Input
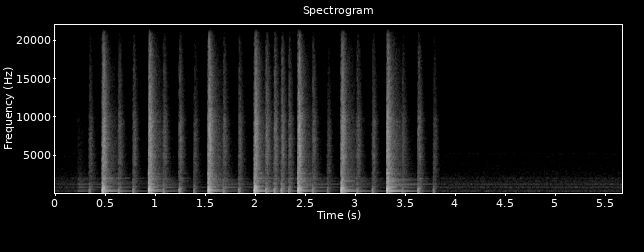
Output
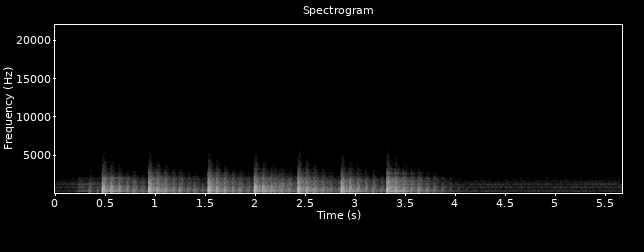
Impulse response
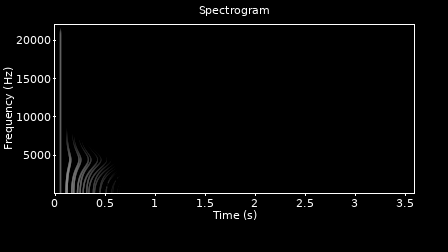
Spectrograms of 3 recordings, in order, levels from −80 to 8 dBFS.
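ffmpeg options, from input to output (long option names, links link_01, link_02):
-filter_complex "[0:a]lowpass=frequency=1600:width=0.5412,lowpass=frequency=1600:width=1.3066,aecho=1:1:81|162|243|324|405|486|567:0.447|0.246|0.135|0.0743|0.0409|0.0225|0.0124,asplit=2[link_01][link_02];[1:a]atrim=start_sample=2205,asetrate=57330,aresample=44100[link_03];[link_02][link_03]afir=irnorm=-1:irlink=0,volume=-25.5dB[link_04];[link_01][link_04]amix=inputs=2:normalize=0,volume=-1dB"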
